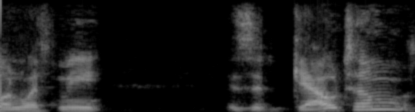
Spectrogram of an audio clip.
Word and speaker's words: Gautam: with me, is it Gautam? Gotham, yeah, Gotham. Gotham, Gotham, like the Batman movie. Gotham, Gotham. but there's no TH. Yep. So it's just G-A-U-T-A-M, but the T is pronounced th.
